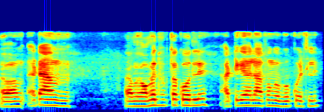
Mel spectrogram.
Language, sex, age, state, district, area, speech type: Odia, male, 18-30, Odisha, Subarnapur, urban, spontaneous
